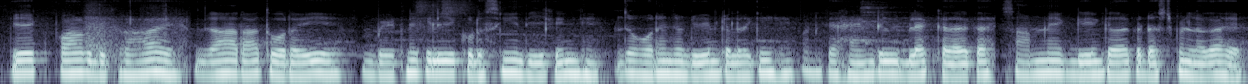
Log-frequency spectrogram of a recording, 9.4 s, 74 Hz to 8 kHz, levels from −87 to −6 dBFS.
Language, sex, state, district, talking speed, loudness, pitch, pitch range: Hindi, male, Jharkhand, Jamtara, 245 wpm, -21 LUFS, 130 Hz, 125-135 Hz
